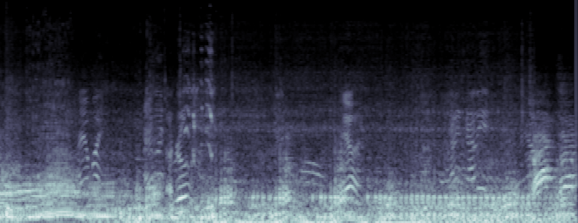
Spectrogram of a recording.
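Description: A motorcycle engine idles close by with a steady rumble.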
